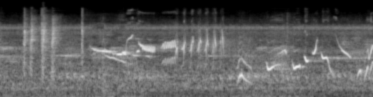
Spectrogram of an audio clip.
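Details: White-rumped shama pair, adults, free in the wild, singing varied whistled notes that rise and fall in quick slurs, mixed with rapid click trains, a constant high insect hum behind.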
